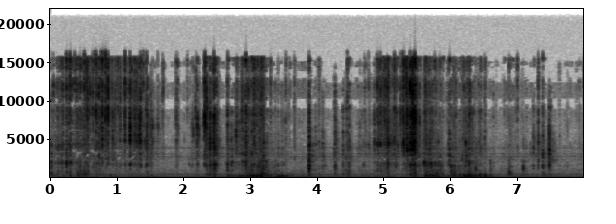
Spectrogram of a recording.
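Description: A utility knife blade scrapes and shaves the surface of a small, solid, blue-and-white striped bar of soap held in the hand, cutting it into flakes. Soft, bright, crunchy scraping strokes rise and fade in uneven waves, with some duller, lower rasps between the sharper passes.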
